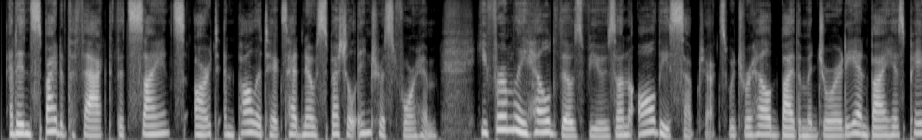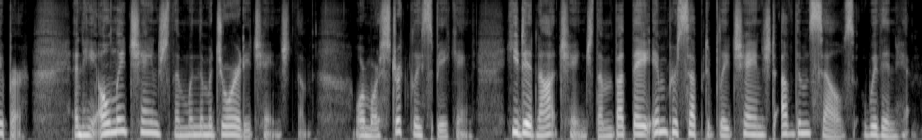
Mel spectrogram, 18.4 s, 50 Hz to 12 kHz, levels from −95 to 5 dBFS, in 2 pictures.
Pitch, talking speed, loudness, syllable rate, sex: 200 Hz, 200 wpm, -21 LUFS, 5.7 syllables/s, female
